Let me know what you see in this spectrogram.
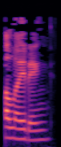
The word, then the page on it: elating: British English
